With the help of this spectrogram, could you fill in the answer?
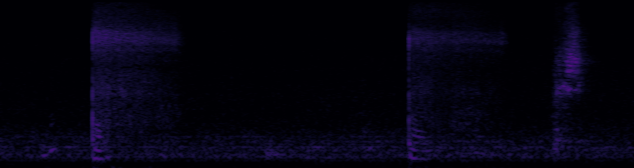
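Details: Sleeping ginger cat snoring: two raspy, breathy bursts about three seconds apart, each trailing off slowly, followed by a short sniff-like puff, against a quiet room.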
